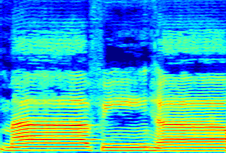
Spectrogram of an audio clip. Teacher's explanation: ما الف مد ہے، 2 حرکات لمبا کر کے پڑھیں گے۔ فیہا فی یا مد ہے، 2 حرکات لمبا کرنا ہے۔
